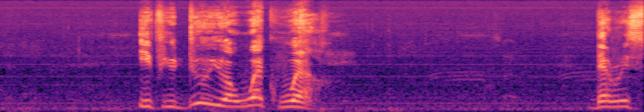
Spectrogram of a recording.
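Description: A middle-aged man speaks forcefully into microphones outdoors.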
